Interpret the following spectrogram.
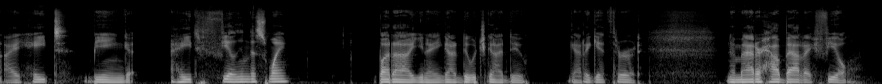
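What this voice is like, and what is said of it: Slightly congested, unwell-sounding voice. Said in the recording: “You can kind of still hear it in my voice a little bit. It's a little not all the way back yet. I do have a little bit of mucus built up in my throat.”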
